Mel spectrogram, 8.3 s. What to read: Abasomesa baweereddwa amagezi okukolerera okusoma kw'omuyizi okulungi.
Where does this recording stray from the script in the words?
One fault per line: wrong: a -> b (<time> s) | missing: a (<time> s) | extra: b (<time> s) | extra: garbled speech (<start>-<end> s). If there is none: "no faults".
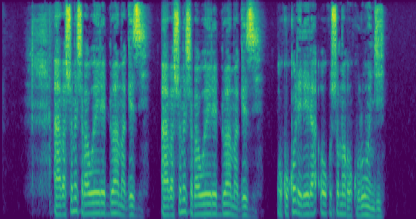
extra: abasomesa baweereddwa amagezi (3.3 s)
missing: kw'omuyizi (6.9 s)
